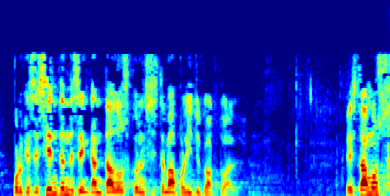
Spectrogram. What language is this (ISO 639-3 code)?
spa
